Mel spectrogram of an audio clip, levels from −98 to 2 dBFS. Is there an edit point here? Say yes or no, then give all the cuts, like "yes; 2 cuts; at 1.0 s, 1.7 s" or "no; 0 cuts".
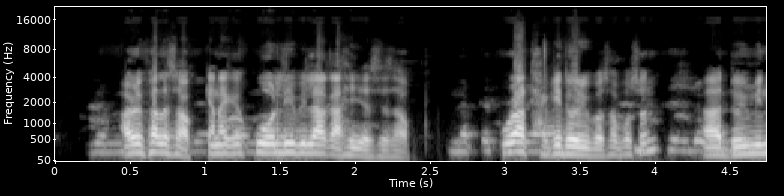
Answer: no; 0 cuts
